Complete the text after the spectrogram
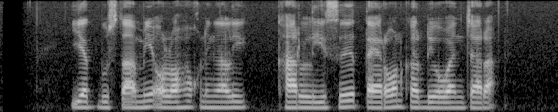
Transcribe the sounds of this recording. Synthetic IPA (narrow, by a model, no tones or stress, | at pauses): ijət̪̚bust̪amiɔlɔɦɔk̚niŋali | kʰarlisət̪ɛɾɔnkɨrdiwawaɲt͡ʃaɾa̰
